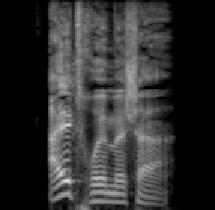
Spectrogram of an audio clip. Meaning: inflection of altrömisch: 1. strong/mixed nominative masculine singular 2. strong genitive/dative feminine singular 3. strong genitive plural
- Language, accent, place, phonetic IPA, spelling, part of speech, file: German, Germany, Berlin, [ˈaltˌʁøːmɪʃɐ], altrömischer, adjective, De-altrömischer.ogg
